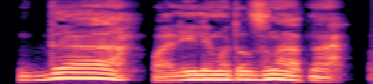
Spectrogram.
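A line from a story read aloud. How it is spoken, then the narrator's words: Sighing. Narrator (Russian): вздохнул я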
